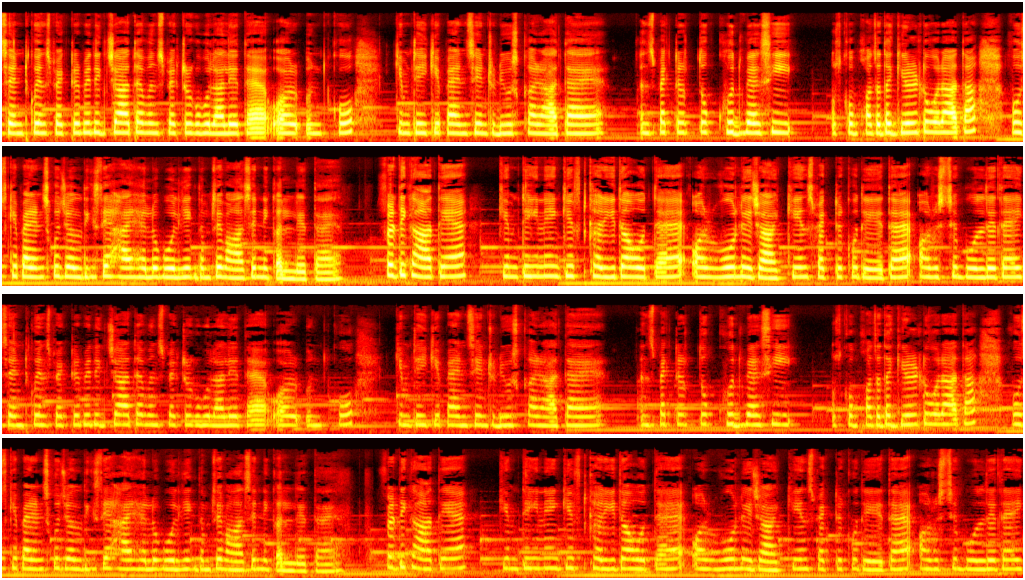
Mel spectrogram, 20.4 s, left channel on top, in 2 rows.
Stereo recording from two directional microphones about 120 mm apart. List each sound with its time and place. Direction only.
0.0 s speech: 60° left (ahead or behind)
8.5 s a woman's voice: 40° left (ahead or behind); by 13.6 s 55° left (ahead or behind)
14.0 s speech: 70° left (ahead or behind); by 20.3 s 50° left (ahead or behind)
